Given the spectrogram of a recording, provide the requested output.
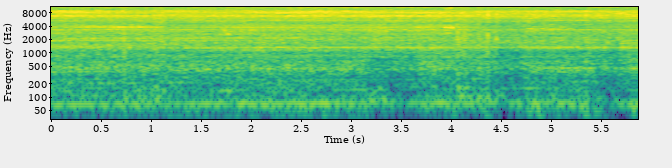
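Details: Mahindra Rodeo 125 scooter, bought used, with a weird unpleasant sound versus other scooters but good pickup, also creeping forward on start: loud deep uneven rough idle rumble; abnormal engine noise, later disassembly shows worn engine parts.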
